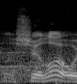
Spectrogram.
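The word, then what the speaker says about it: Chaillaux: Yes, Shalo, if you're interested, is spelled C H A I L L A UX. That is Franch.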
